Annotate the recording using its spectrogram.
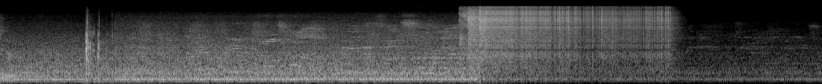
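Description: MIG welder laying a short tack weld on the seam of a sheet-metal cab corner patch panel: a loud hiss lasting about two seconds, starting a little past halfway. Before it, a steady low hum with a click about a second in.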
